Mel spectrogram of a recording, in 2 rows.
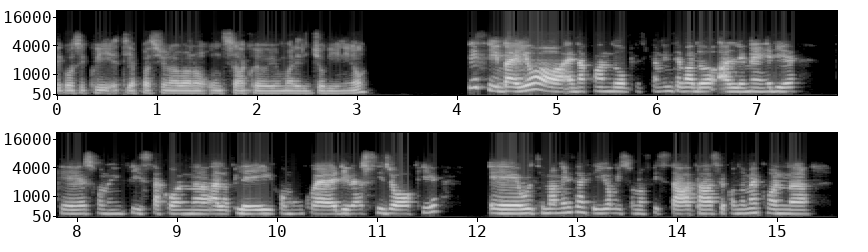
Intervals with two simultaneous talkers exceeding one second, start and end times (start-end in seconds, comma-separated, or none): none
